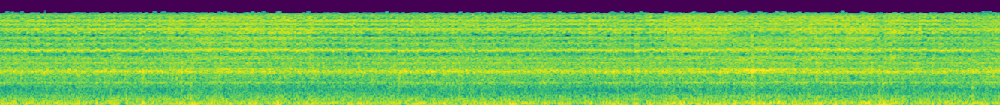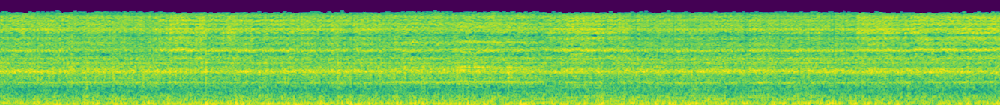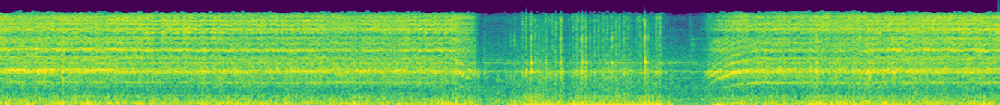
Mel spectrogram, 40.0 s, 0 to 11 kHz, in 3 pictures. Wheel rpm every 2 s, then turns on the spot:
150, 150, 150, 150, 160, 150, 150, 150, 160, 150, 150, 150, 150, 160, 160, 150, 60, 30, 130, 150.
32-34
